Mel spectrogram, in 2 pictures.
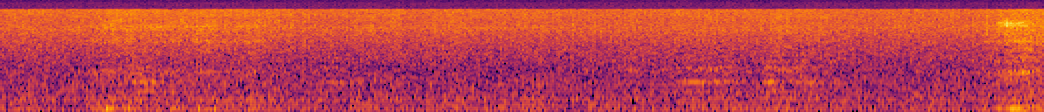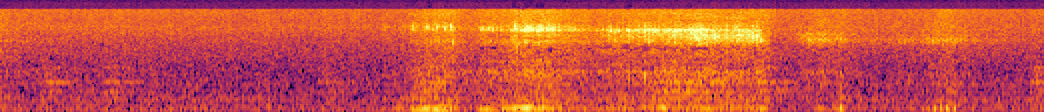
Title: The puppy snores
